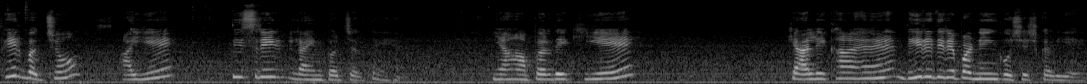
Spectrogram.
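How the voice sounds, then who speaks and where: A woman teacher leads a children's reading lesson in a bright, high voice, stretching every word out very slowly before explaining it. A faint hiss of room ambience sits under her speech. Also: expressive. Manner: drawn-out word-by-word reading, then quick explanations. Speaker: primary school Hindi teacher.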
